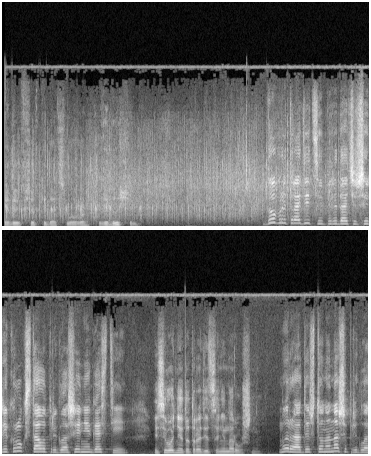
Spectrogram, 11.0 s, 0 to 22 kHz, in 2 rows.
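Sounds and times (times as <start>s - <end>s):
audience applauding: 0.0s - 5.5s.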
